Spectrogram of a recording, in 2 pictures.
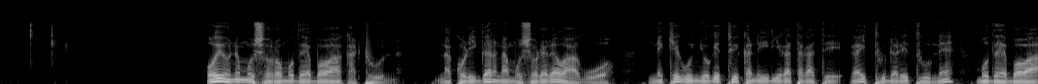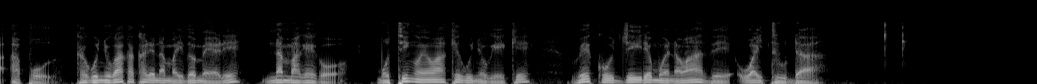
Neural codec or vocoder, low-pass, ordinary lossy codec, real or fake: none; 7.2 kHz; none; real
